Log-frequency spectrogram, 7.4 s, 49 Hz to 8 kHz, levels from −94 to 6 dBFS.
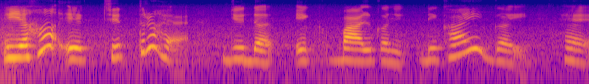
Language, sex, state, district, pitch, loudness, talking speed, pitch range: Hindi, female, Madhya Pradesh, Dhar, 225 Hz, -18 LUFS, 80 wpm, 200-280 Hz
